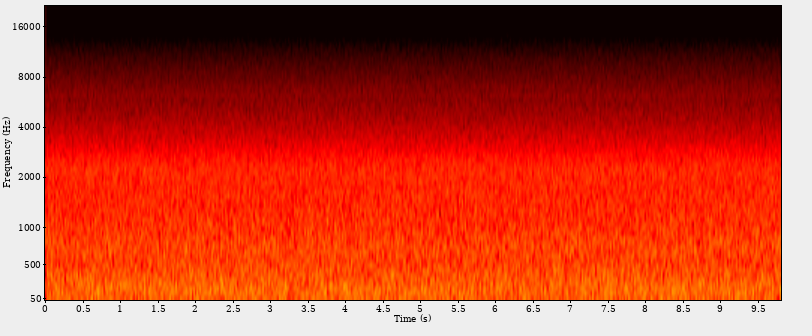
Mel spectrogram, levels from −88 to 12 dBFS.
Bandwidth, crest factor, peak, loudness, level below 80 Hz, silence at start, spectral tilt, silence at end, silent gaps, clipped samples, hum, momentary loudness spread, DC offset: 15.5 kHz; 12 dB; -18 dBFS; -31 LUFS; -42 dBFS; 0 s; -5.5 dB/octave; 0 s; none; under 0.1%; none; 0 LU; under 0.1%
